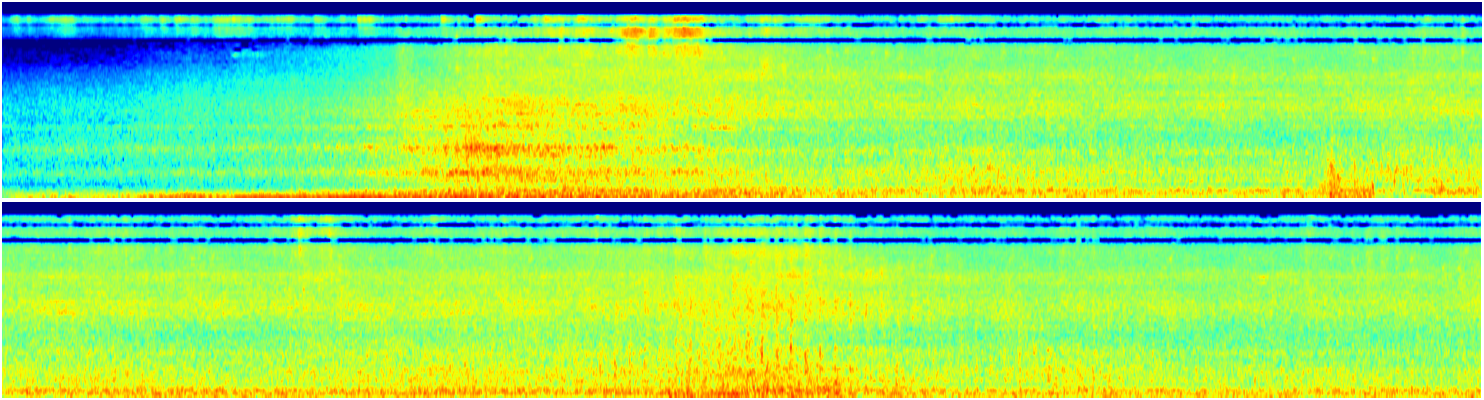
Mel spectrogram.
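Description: A CSX freight train passing close by. The locomotives' diesel rumble builds over the first few seconds, then a long string of steel-loaded flatcars rolls past with steady clattering wheels on the rails.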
